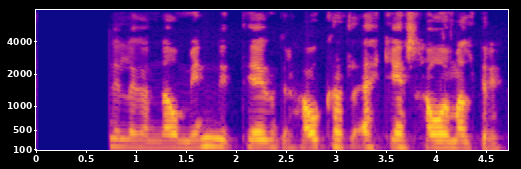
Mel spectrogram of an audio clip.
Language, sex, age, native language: Icelandic, male, 20-29, Icelandic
